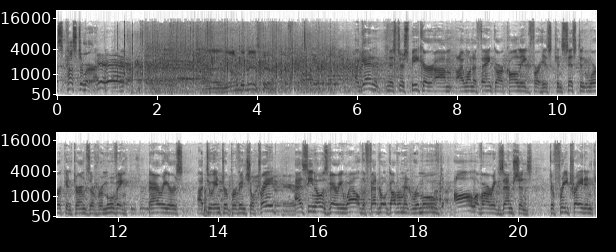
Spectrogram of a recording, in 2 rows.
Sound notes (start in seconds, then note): 6.4 some Applause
